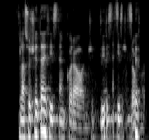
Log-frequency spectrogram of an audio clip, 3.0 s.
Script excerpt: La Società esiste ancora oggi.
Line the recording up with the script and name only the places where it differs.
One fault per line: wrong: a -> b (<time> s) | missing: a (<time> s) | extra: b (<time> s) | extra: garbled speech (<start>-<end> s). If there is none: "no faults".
extra: garbled speech (2.0-2.9 s)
